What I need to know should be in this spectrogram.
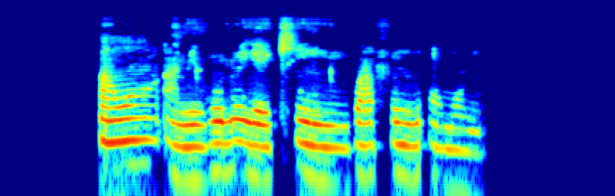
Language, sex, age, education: Yoruba, female, 15-29, tertiary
